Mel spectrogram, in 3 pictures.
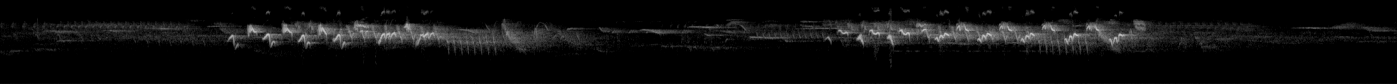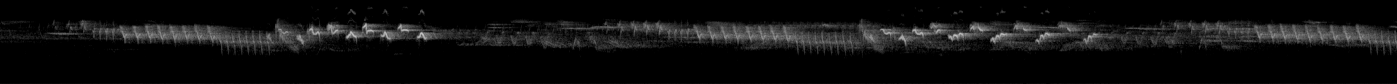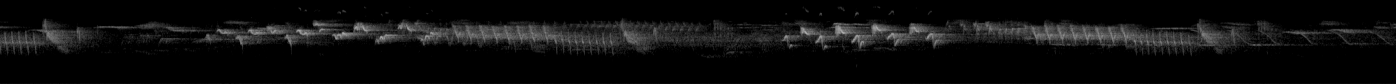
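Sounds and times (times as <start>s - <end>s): songbird chirping and trilling: 0.0s - 41.9s.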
